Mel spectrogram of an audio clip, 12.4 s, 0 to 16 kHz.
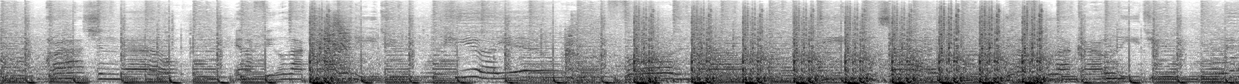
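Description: An M16A4 rifle fires in burst mode in the mobile game Call of Duty Mobile: repeated sharp, rapid bursts of gunfire that carry on throughout, loud and close over a steady musical background.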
